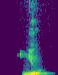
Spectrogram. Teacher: So there is this glottal stop and a release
